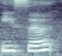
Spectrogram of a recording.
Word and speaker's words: Isa: But it is pronounced Isa.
